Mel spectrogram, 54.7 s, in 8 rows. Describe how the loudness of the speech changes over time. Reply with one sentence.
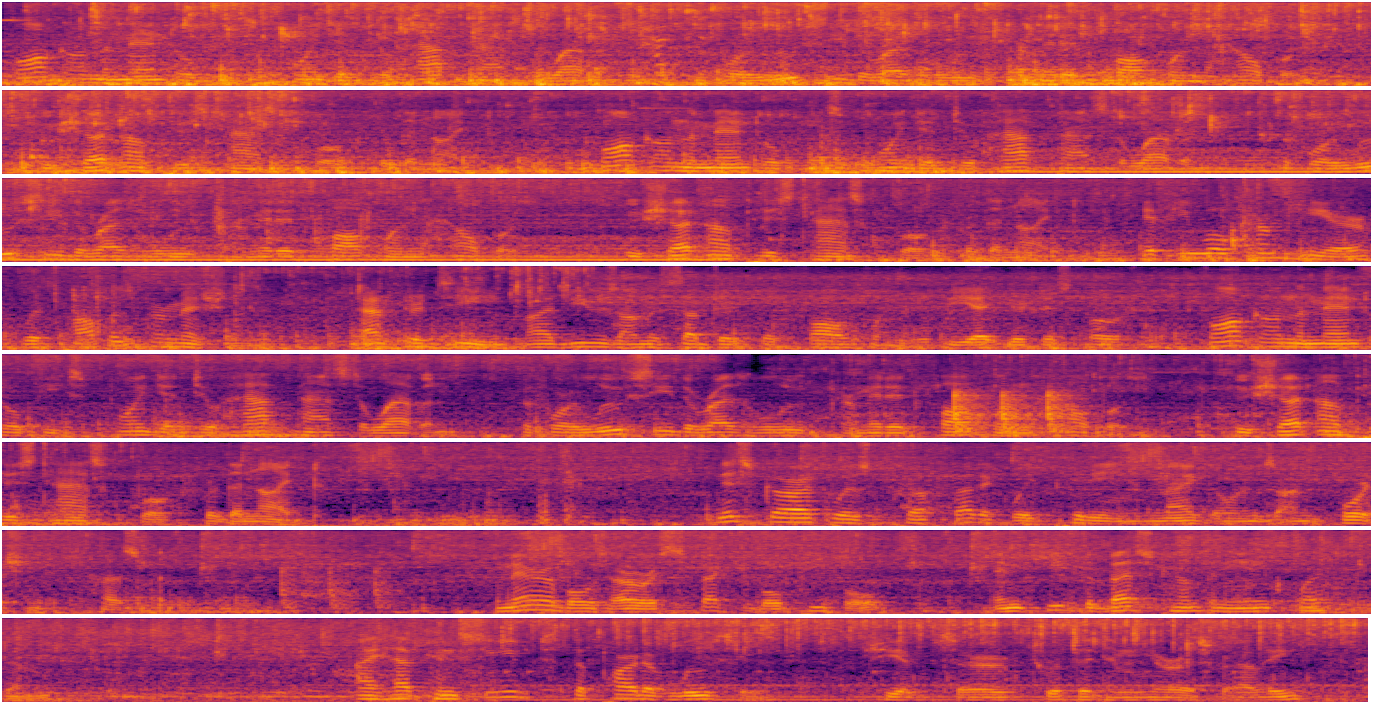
The loudness of the speech stays about the same.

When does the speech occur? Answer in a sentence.
You can hear the speech from 0.1 to 35.9 s, from 37.8 to 42.0 s, from 43.5 to 48.3 s and from 49.6 to 54.5 s.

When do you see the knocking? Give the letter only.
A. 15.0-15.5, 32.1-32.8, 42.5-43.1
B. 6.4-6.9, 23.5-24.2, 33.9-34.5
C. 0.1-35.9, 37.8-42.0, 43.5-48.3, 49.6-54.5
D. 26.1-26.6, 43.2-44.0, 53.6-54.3
A.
